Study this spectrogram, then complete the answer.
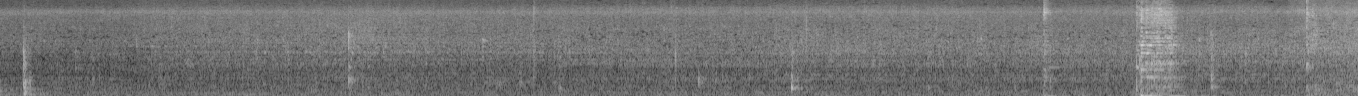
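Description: Potatoes fry in oil with a soft, constant sizzle, punctuated by occasional clinks and a louder scrape of stirring near the end.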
